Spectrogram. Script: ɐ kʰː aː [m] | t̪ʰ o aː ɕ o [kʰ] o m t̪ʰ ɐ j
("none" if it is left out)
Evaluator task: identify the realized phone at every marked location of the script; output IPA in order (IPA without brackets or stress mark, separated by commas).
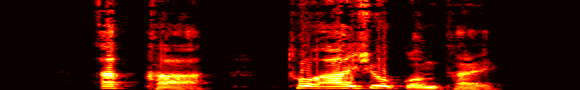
none, k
